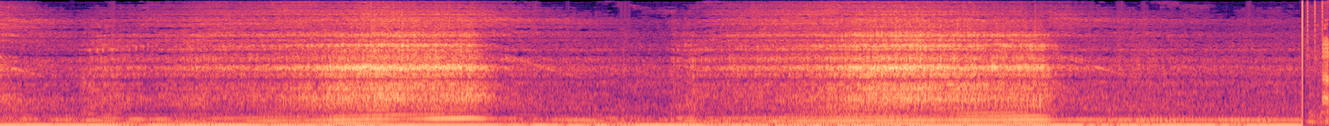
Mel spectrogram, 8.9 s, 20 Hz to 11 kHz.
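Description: A VW MK4 Jetta ALH TDI wagon diesel fitted with bigger injectors revs up twice, each rising throaty roar climbing then dropping back to a low idle rumble, loud and close.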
